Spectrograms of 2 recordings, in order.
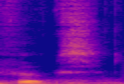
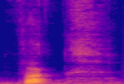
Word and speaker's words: Fuchs: So in German, it's pronounced, well, it depends who you talk to and what, if it's high German or low German, but it's called Fuchs, which we all know what that sounds like. But the English pronunciation typically is Fuchs or Fuchs.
